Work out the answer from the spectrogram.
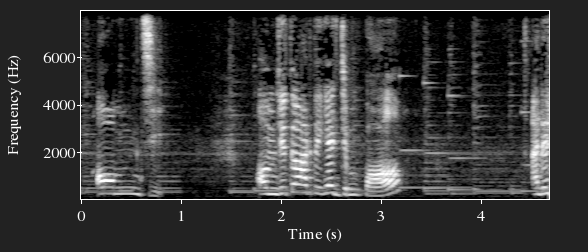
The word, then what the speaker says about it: Umji: Tulisannya memang UMJI, tapi bukan Umji, tapi Omji.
